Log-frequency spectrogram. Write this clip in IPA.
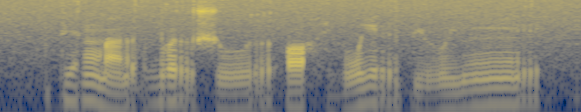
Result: pʲ a̤˥ ŋ͡m ã˩˧ r ɡ͡b ʊ˥˧ r ʃ uː˩˧ r ʔ ɔ˧˩ h i̤˩˧ w i˥˧ r pʲ uː˩˧ j ĩː˥ r

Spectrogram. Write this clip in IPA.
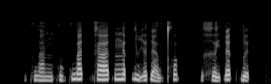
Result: k w a̤˨˩ ŋ k ṵ˧˨ k w a˦˥ t̚ k aː˦˥ t̚ ŋ a˦˥ t̚ v ḭ˧˥ ə̯ ɗ a̤˨˩ w t̪ʰ ɔ˦˥ k̚ | x ə˧˩ j ɗ a˦˥ t̚ ɓ ə˨˩ t̚

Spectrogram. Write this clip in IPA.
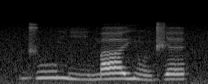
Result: d͡ʒ uː˦ m iː˨ m aː˦ j ũ˨ d͡ʒ ɛ˦

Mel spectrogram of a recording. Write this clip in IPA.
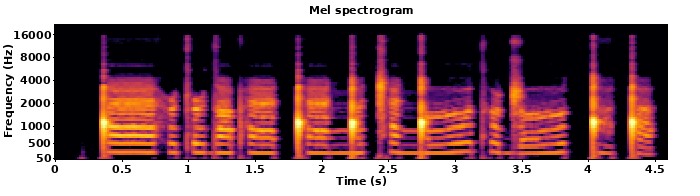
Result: ǃ æː h ə˞ tʼ ə˞ d a pʰ æː ǃʰ æː ŋ͡ǃ ə ǁʰ æ ŋ͡ǃ ɤː tʰ ɤ ɖ͡ʐ ɤː ǃ a̤ ǃ a

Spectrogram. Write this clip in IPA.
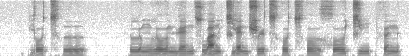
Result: p j o˥˩ ʊ̯ t͡sʰ ɹ̩˨˩˦ | l ʊ˨˩ ŋ l o˥˩ ʊ̯ n̪ ɥ ɛ˧˥ n s w a˥˧ n t͡ɕ j ɛ˥˩ n ʂ ɻ̩˥ t͡sʰ o˨ ʊ̯ t͡sʰ o˧˥ ʊ̯ x o˥ ʊ̯ t͡ɕ i˧˥ ŋ pʰ ə˥˩ n

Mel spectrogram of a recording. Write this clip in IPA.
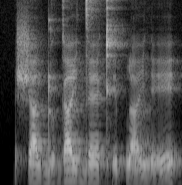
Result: ʃ a˧ l ɖ ʊ˧ ɡ a˥ i̯ d ɛ˧ kʼ ɪ˩˥ p ɳ a˩˥ i̯ l e˩˥

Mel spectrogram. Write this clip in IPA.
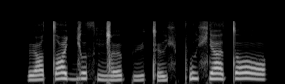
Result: ø˩˧˩ tˤ o˥˧ ɟ o˥˧ θ ŋ͡ǀ œ˩˧˩ p y˩˧˩ tʼ ø˩˧˩ ç pʼ u˥˧ ç ɾ a˥˧ t ɔ˥˧

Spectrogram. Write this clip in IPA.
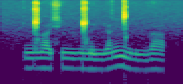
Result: ŋ͡ǁ aː ɕ ɔ̃ ɲ ŋ͡ǁ ɛ ɲ aː ŋ͡ǀ ɨː ɲ ð a

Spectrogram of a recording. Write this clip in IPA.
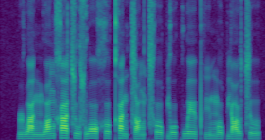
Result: ɻ w a˨˩ n n̪ w ɑ˦ ŋ x ä˦ t͡s u˨˩ s w ɔ˥˨ x ɤ˦ kʰ a˥˨ n t͡s ɑ˨˦ ŋ t͡sʰ ɤ˨˦ p j o˨˦ ʊ̯ k w e˥˨ ɪ̯ pʰ i˨˩ m ɤ˦ p j ɑ˨˦ ʊ̯ t͡s ɹ̩˨˩

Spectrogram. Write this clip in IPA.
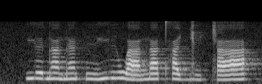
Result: j e d ã d æ̃ k i j i w a n̪ a t̪ʰ a ɟ i c a

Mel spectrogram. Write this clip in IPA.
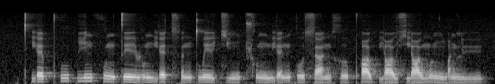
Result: t̪ʰ j ɛ˥˩ pʰ u˥ p i˥ n f ʊ˥˩ ŋ t̪ e˥ ɪ̯ ɻ ʊ˧˥ ŋ j ɛ˥˩ t͡sʰ ə˧˥ n t̪ w e˥˩ ɪ̯ t͡ɕ i˨˩ ŋ ʈ͡ʂʰ ʊ˥˩ ŋ n̪ j ɛ˥ n k o˨ ʊ̯ s a˧˥ n x ɤ˥˧ pʰ ɑ˥˩ ʊ̯ p j ɑ˧˥ ʊ̯ ɕ j ɑ˥ ʊ̯ m ɤ˥˩ ŋ n̪ w ɑ˩ ŋ l y˨˩˦

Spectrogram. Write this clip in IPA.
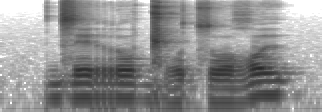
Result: d͡z e˧ r o˧ ɡ͡ǁ o˩ t͡s o˩ ʁʷ ɨ˥

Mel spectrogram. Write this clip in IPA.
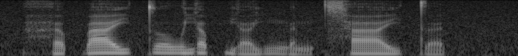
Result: h ɐ˧ p̚ aː˥ j t̪ o˥ w j ɐ˥ p̚ j ɐ˨˥ j ŋ ɐ˨˩ n t͡sʰ aː˥ j t̪ ɐ˨ t̚

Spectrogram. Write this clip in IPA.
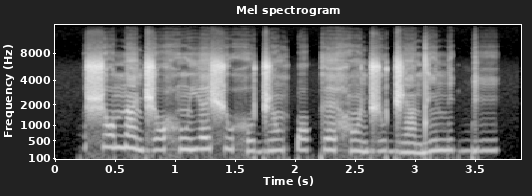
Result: ʃ ɔ˦ n ã˦˨ d͡ʒ ɔ˧ h ũ˧ j ɛ˦ ʃ u˧ h o˨ d͡ʒ ɔ̃˧ k͡p ɔ˧ k ɛ˦ h ɔ̃˧ d͡ʒ u˧ d͡ʒ ã˨ d ĩ˧ n i˧ ɡ͡b i˧

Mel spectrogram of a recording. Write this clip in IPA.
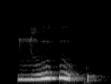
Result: ʎ u ʔ u k

